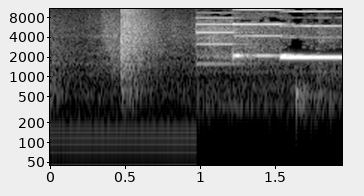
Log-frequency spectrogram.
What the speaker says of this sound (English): Does anyone else's oven like sing you songs for a million years when the food stops cooking?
